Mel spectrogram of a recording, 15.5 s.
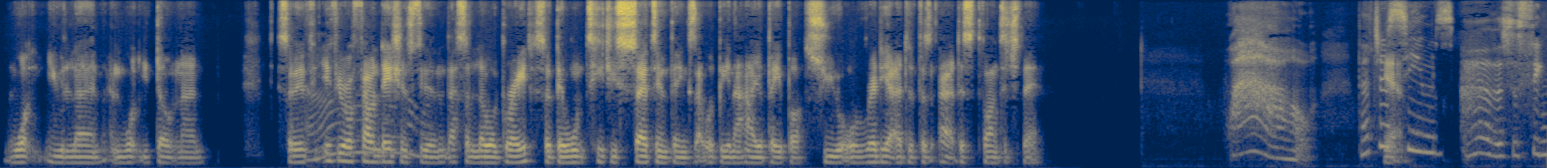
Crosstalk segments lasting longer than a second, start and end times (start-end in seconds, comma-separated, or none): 3.0-4.4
